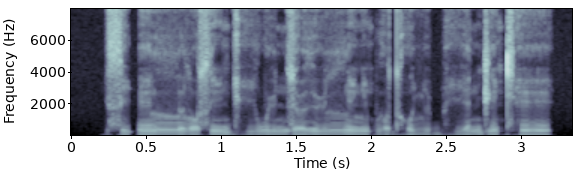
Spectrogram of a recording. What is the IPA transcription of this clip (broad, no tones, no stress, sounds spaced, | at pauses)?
s i ʔ ẽ lː ɯ l o s ĩ ɡʱ i w y n z ø ð y lː ĩ ʎ ĩ p ɯ o̯ dʱ o ʎ y bʱ i e̯ n d͡ʒ ẽ cʰ ẽ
